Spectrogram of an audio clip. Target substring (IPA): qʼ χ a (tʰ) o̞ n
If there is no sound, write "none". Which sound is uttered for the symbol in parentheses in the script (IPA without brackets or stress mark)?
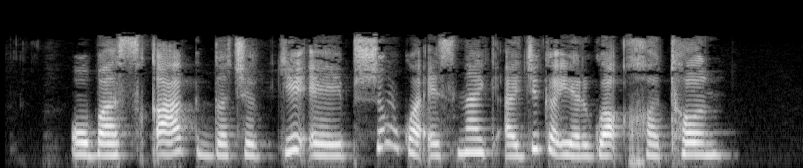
tʰ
